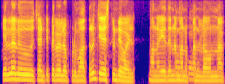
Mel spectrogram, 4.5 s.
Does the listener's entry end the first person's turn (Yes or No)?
No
